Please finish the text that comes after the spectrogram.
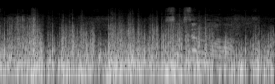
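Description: Strong wind gusts across an outdoor amateur football match, buffeting the microphone in loud roaring bursts while a commentator talks over it.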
